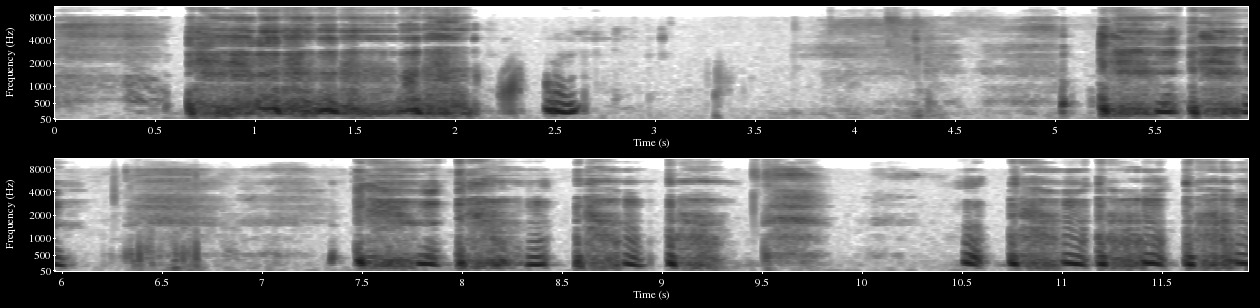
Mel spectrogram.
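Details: Person with a flaring lupus and congested lungs coughing, with mucus; coughing so hard it has caused vomiting; back and chest hurt from coughing; productive cough.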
